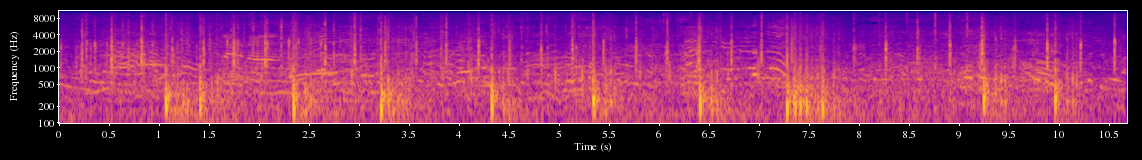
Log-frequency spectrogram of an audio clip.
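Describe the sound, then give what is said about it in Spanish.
Fireworks open the September fair of 2023 with many sharp bangs and crackling bursts, scattered irregularly across the whole stretch, while a man keeps talking over them. “pues ahí queda inaugurada la feria de septiembre de este año 2023, los fuegos artificiales que ponen el punto y seguido a lo que ha sido darle al botón”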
